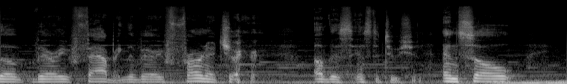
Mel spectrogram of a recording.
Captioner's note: laughing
